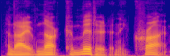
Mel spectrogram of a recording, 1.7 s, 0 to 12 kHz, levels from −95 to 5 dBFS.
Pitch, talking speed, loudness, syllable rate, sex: 100 Hz, 245 wpm, -17 LUFS, 7.1 syllables/s, male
